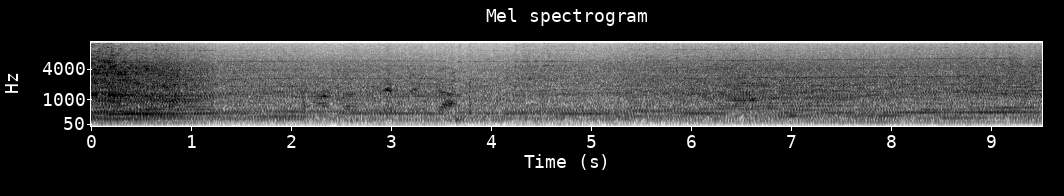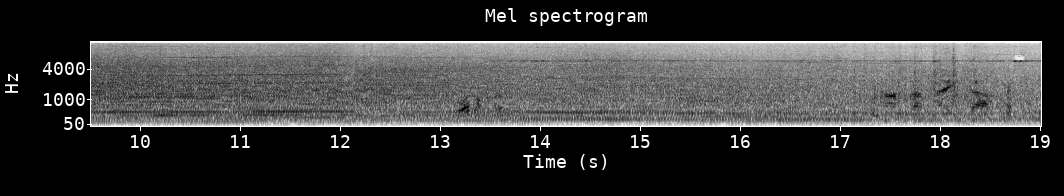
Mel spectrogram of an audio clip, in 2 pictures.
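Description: A race car engine drones steadily at speed.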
